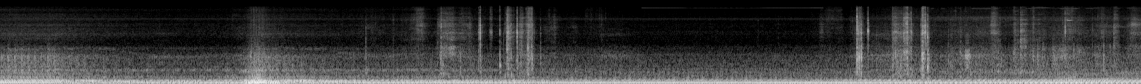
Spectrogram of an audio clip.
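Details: Car engine at 190,802 miles idling: heavy low rumble with scattered sharp knocks that get louder as it runs; suspected rod knock, not confirmed.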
